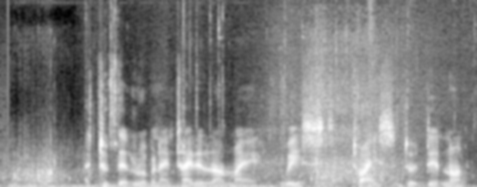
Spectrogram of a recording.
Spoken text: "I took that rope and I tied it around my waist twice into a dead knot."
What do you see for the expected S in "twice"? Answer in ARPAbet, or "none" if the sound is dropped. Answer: S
